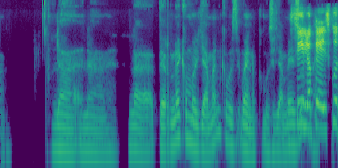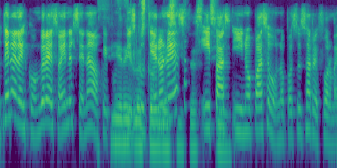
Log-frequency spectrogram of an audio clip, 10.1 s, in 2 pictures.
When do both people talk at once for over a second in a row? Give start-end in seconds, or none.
6.5-8.6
